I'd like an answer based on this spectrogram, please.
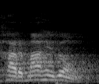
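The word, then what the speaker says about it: Harmagedón: llama la la batalla de Jarmajedón, así se pronuncia en el en el en el hebreo.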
